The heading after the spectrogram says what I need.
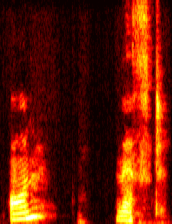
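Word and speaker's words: honest: ऑनेस्ट का first letter hatch. ये तो एक कंसोनेंट है। तो हम यहां पर ए नहीं लिखना क्योंकि हैच यहां पर साइलेंट है। और हम प्रोनंसिएशन कैसा कर रहे हैं? ऑन नेस्ट।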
